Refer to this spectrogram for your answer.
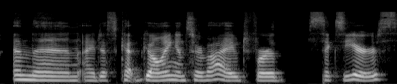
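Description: Against a quiet background, a woman speaks in an unremarkable speaking voice at a medium pitch. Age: 30s. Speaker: podcast host and mom coach. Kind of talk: interview.

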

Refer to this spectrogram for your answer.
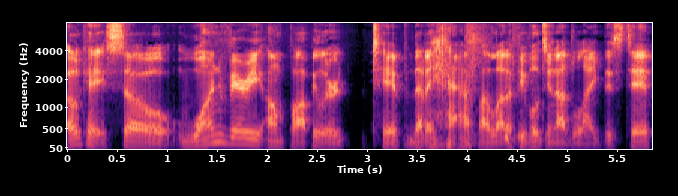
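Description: A man with a Spanish accent and a very deep, low pitch speaks at a very slow pace. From Bolivia. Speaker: language content creator and linguistics student. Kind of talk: casual interview. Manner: animated.

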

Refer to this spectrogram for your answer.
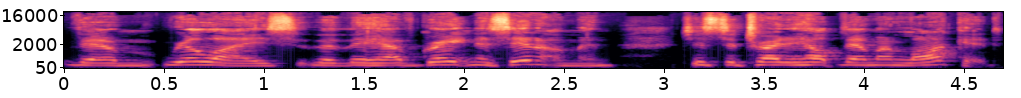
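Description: A woman with an ordinary speaking voice, medium pitch and fairly even intonation. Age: 60s. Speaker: author. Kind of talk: interview conversation.

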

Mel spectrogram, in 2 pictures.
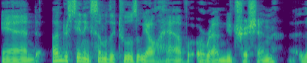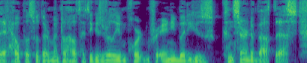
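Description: A man's fairly low-pitched voice with an American accent, very fast with hardly any pauses, at very even loudness and with ordinary pitch variation. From rural Indiana, US Midwest. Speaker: psychiatrist and author. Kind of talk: interview conversation.

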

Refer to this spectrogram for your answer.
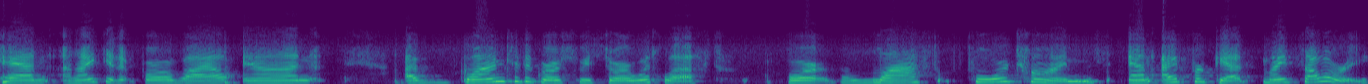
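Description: Using a plain, everyday voice, a woman speaks at a fairly high pitch and a fairly slow pace, with very even loudness and lively intonation. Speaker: caller. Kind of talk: casual chat.

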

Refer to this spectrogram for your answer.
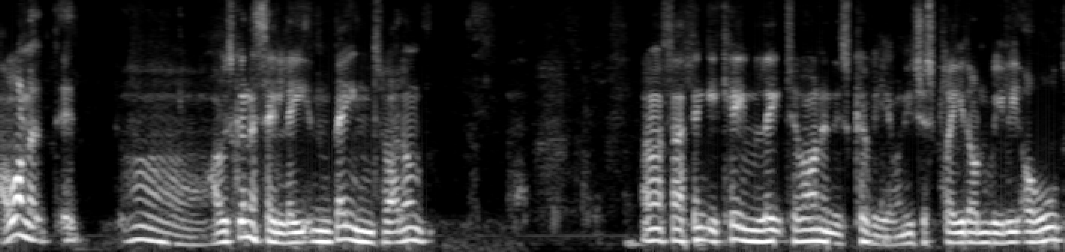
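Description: With a Welsh accent, a man speaks at a moderate pace and medium pitch, his pitch varying in an ordinary way. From Wales. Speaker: football podcast co-host. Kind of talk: casual chat.

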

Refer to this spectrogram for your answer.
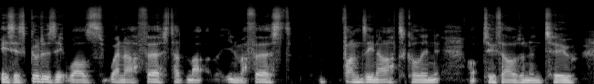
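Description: A fairly low-pitched man with a Yorkshire accent and monotone, flat intonation, in a dry, close sound with no echo. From northern England, York. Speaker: writer and broadcaster. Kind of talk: casual interview chat.

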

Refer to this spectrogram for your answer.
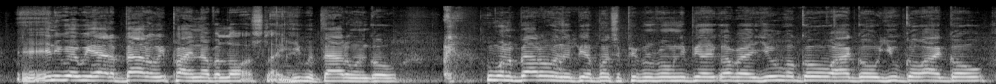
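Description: In a New York accent, a man with a high pitch talks at a very fast pace in a monotone, flat intonation, with audible room echo and noticeable background noise. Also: very even loudness. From New York City, Harlem. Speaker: record label associate. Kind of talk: casual interview chat.

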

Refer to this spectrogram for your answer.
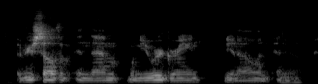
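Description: Fairly quick and bright, sharp in tone, a man with a fairly low pitch speaks with an American accent. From Ohio, US Midwest. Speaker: filmmaker. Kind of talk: interview conversation.

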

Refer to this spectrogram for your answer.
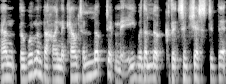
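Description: A man with an English accent speaks at a medium pitch and a moderate pace, somewhat breathy, with very even loudness and ordinary pitch variation. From England. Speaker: marketer and podcast creator. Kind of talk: interview conversation.

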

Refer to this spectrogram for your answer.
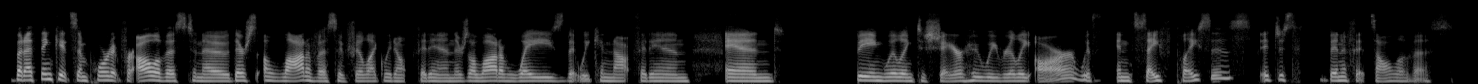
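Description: A woman speaks at a moderate pace. Her voice is fairly low, with fairly even intonation. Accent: Mississippi. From Mississippi, US South. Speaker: physician and podcaster. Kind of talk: interview conversation.

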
